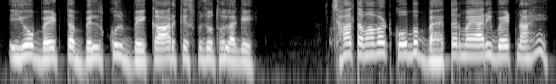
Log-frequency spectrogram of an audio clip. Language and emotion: Sindhi, angry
